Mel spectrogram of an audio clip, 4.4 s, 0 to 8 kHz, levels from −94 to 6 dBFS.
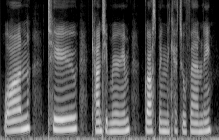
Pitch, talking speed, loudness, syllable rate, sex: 210 Hz, 110 wpm, -16 LUFS, 4.3 syllables/s, female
